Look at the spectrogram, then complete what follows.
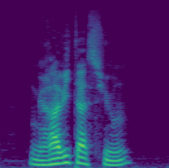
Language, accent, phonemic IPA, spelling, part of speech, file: French, France, /ɡʁa.vi.ta.sjɔ̃/, gravitation, noun, Fr-gravitation.ogg
- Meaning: gravitation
